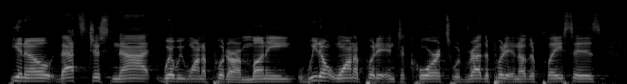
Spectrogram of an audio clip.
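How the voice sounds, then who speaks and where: Bright and sharp, a man's fairly high, animated voice speaks with an American accent. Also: very clean recording, silent background. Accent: Boston accent, shows at times. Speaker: activist and speaker at a political rally. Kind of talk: rally speech. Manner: animated, emphatic.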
